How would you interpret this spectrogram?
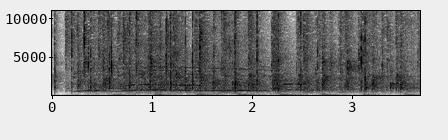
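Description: A live audience applauds steadily to welcome a guest for an interview, dense clapping filling the whole clip at an even level, with a faint sustained tone humming beneath early on.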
